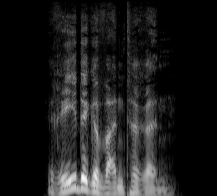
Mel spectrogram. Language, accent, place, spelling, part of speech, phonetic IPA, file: German, Germany, Berlin, redegewandteren, adjective, [ˈʁeːdəɡəˌvantəʁən], De-redegewandteren.ogg
- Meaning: inflection of redegewandt: 1. strong genitive masculine/neuter singular comparative degree 2. weak/mixed genitive/dative all-gender singular comparative degree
